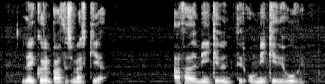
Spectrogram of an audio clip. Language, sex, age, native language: Icelandic, male, 40-49, Icelandic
